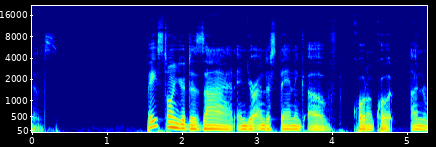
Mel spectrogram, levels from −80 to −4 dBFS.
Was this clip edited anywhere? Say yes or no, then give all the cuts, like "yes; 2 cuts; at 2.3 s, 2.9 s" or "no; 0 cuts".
no; 0 cuts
